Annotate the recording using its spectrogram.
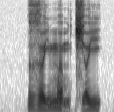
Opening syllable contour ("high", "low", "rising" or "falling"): rising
